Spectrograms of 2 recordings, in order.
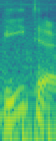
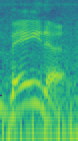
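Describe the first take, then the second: First: The word is said the European way. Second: The word is said the non-European way.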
